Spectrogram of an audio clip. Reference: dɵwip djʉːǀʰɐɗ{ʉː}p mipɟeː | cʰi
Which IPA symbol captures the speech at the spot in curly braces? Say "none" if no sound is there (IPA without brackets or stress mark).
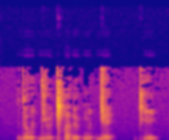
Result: ʉː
